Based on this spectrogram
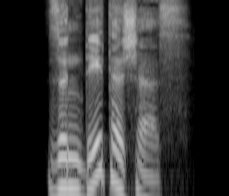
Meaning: strong/mixed nominative/accusative neuter singular of syndetisch
- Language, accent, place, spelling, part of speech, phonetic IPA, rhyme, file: German, Germany, Berlin, syndetisches, adjective, [zʏnˈdeːtɪʃəs], -eːtɪʃəs, De-syndetisches.ogg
